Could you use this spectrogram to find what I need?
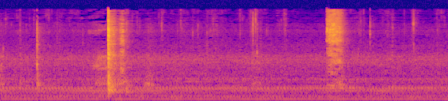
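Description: A spoon stirs food in a pan and knocks against its side.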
